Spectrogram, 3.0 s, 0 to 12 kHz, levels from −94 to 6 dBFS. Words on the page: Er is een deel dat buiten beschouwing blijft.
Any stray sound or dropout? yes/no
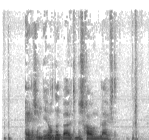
no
